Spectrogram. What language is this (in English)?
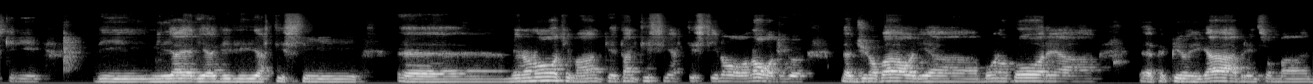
Italian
